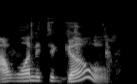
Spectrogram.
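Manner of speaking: upset voice, very high and soft. Replying after being asked why you sound so upset, upset. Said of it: "why you sound so upset".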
